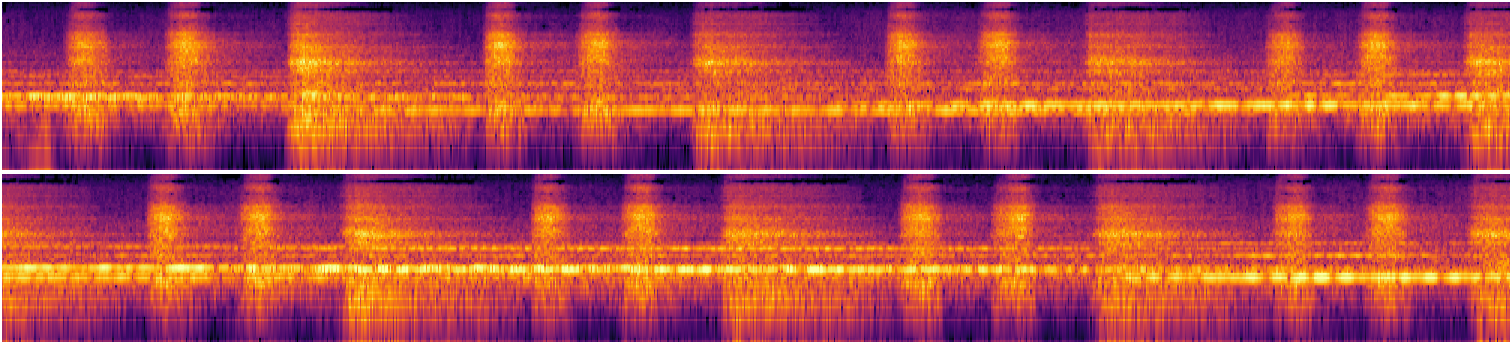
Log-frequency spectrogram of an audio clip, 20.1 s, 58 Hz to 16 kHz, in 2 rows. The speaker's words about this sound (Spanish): En segunda, una inhalación corta y rápida, expandiendo el pecho. Por último, una exhalación lenta, contrayendo el abdomen. Repetirás por 30 segundos, dando un tiempo en cada inhalación y dos tiempos en cada exhalación. Comienza ahora.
